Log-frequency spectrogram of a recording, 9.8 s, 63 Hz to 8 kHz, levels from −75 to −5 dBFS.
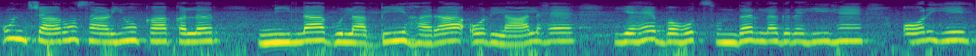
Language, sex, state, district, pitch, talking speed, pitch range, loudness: Hindi, female, Punjab, Fazilka, 230 Hz, 115 wpm, 215-240 Hz, -14 LUFS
